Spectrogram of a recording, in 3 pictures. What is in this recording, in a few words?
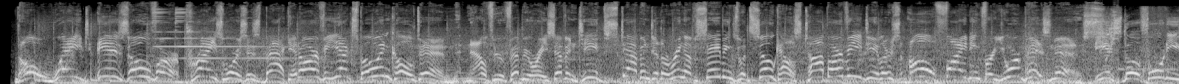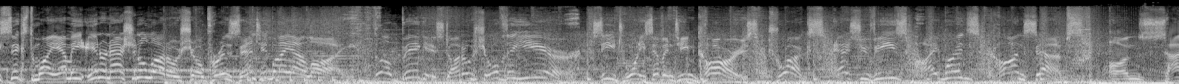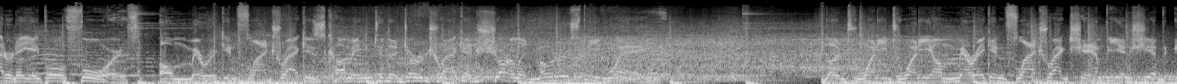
High Energy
